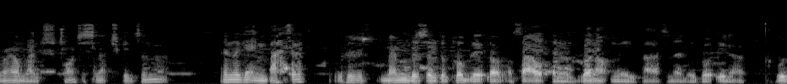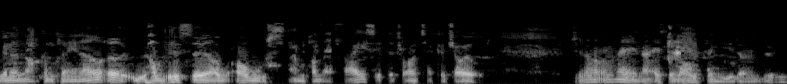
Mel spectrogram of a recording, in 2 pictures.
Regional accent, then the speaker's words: United Kingdom; I'm from the UK.

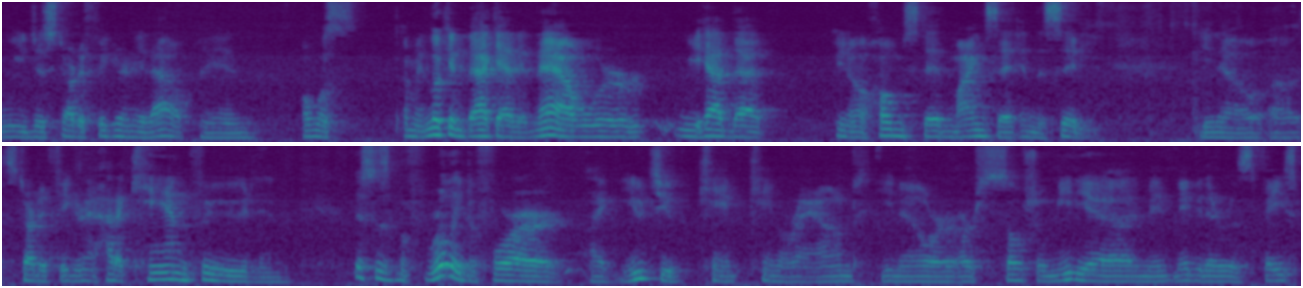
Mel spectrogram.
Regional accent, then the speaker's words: Los Angeles, California, United States; moved away; me and my wife were born and raised in Los Angeles area and lived there our whole lives

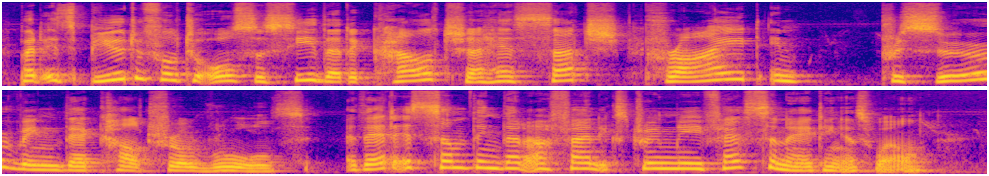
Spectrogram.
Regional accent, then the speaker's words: Germany; I'm from Germany

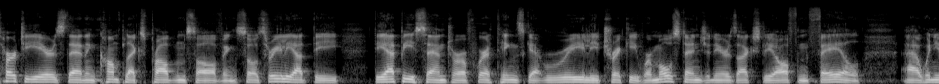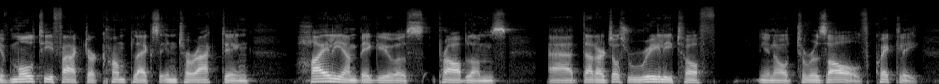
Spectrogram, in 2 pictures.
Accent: Ireland; accent: Irish; I'm Irish

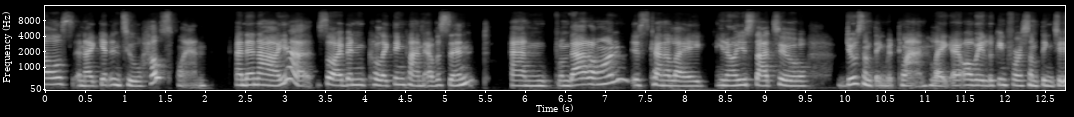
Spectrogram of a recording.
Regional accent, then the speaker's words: Bangkok, Thailand; moved away as an adult; now in San Jose, United States; I am from Bangkok, Thailand. I came here with my family when I was 18 years old.

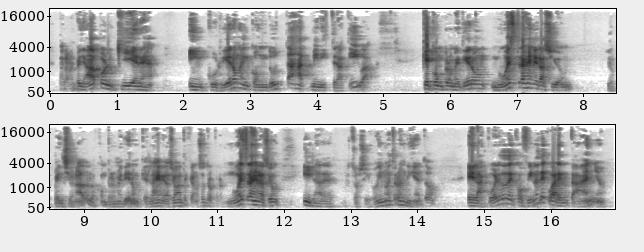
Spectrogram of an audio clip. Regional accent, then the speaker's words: Puerto Rico; Los puertorriqueños tenemos la mitad de la población en los Estados Unidos

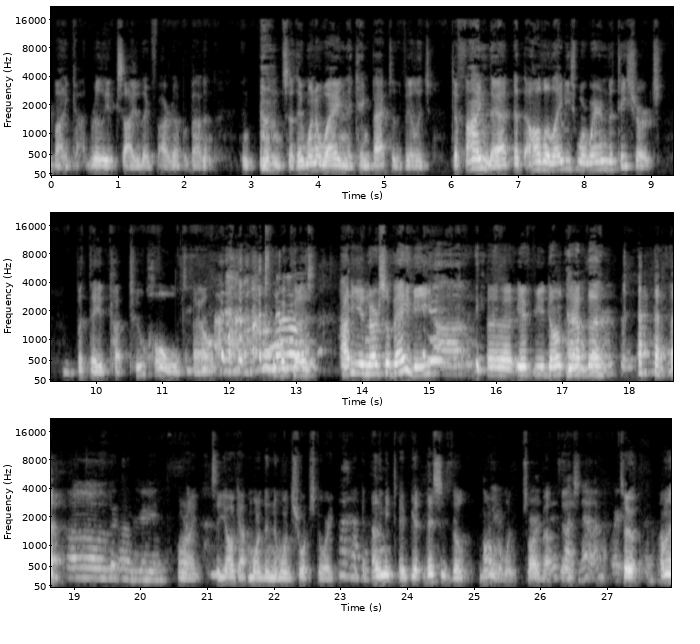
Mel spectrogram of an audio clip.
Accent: United States; I'm from America.

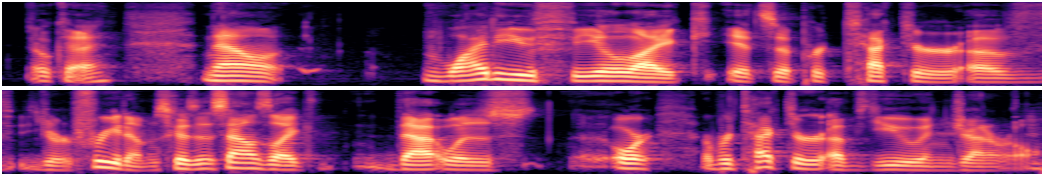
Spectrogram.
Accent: United States

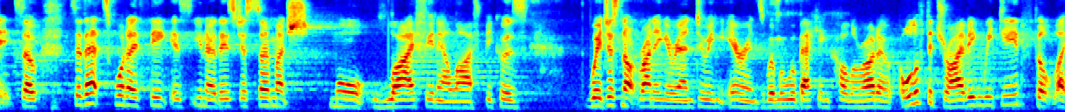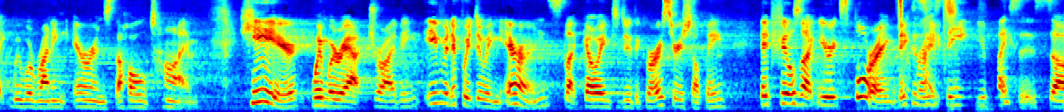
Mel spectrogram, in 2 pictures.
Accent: Australia; moved away as an adult; also born or lived in Sydney, Australia / Boulder, United States; now in United States; Australia, where I'm from.

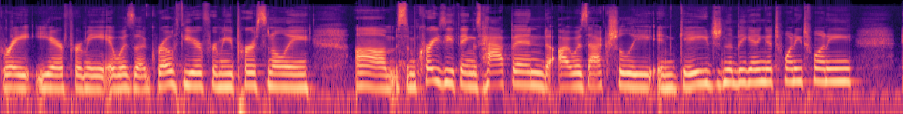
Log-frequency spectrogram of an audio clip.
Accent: Lakeville, Massachusetts, United States; moved away as an adult; now in Nashville, United States; I am originally from Lakeville, Massachusetts, home of Ocean Spray Cranberry Juice

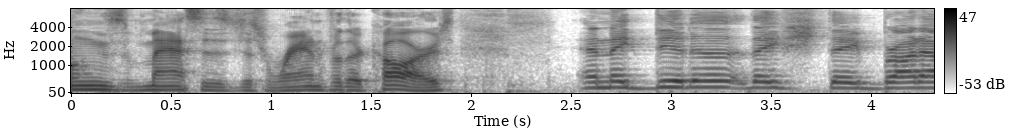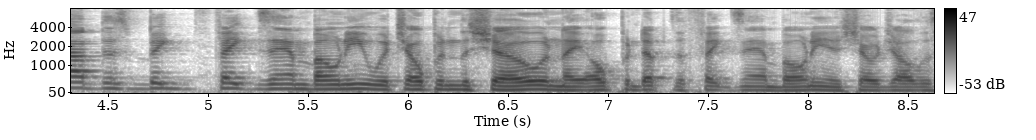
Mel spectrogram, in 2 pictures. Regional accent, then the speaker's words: Ohio, United States; I grew up in Ohio

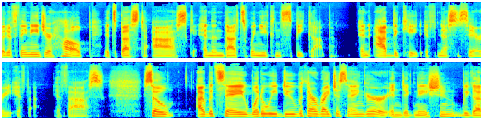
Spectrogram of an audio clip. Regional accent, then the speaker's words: Philippines; what I'm very proud of in terms of being Filipino is we're disaster proof and we usually like to help people.

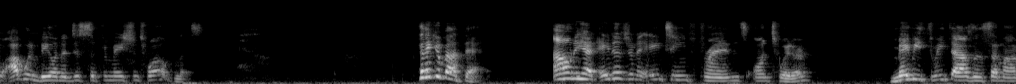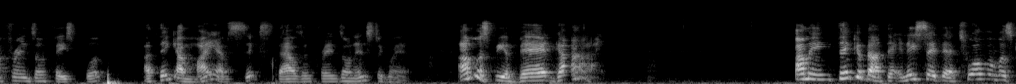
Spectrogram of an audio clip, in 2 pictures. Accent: United States; I happen to be Black American, but I am an American

